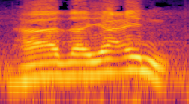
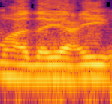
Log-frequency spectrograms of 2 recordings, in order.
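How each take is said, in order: First: يعن slowly closed with n, yaʕin; tanween ending. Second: يعي ending in a long ī, no n; final ي kept. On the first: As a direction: end يعن on the nasal n. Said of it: "منه الياء للتنوين". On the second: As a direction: hold the last vowel of يعي. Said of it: "بإثبات الياء". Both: Shown as a demonstration.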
